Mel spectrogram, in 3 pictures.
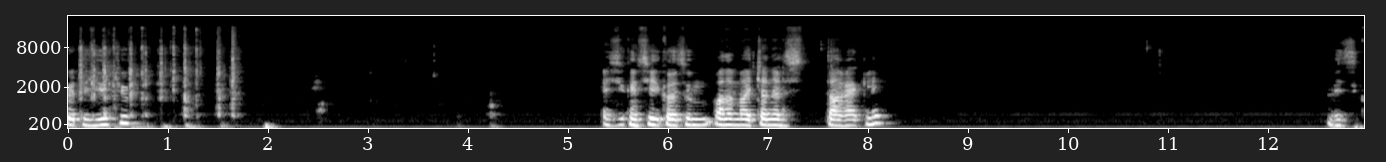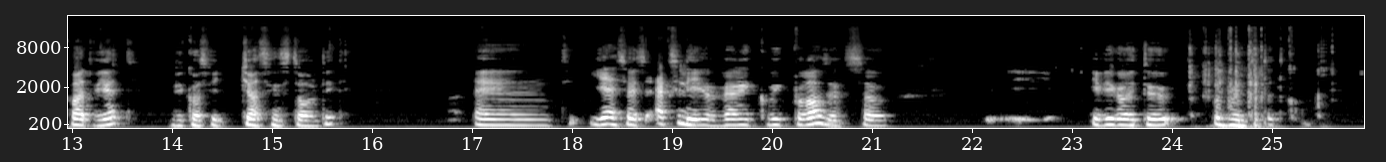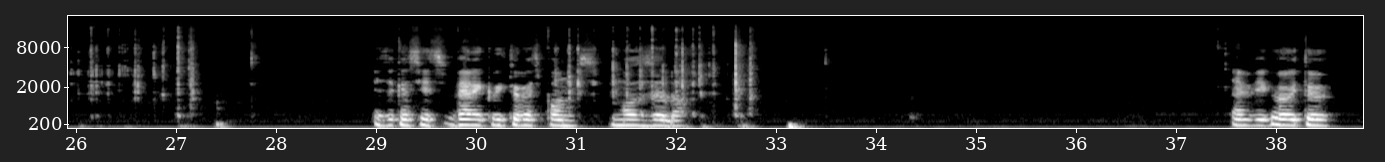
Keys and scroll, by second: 0.0-1.9 typing, 23.9-27.0 typing, 27.0 Return, 30.6-32.8 typing.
